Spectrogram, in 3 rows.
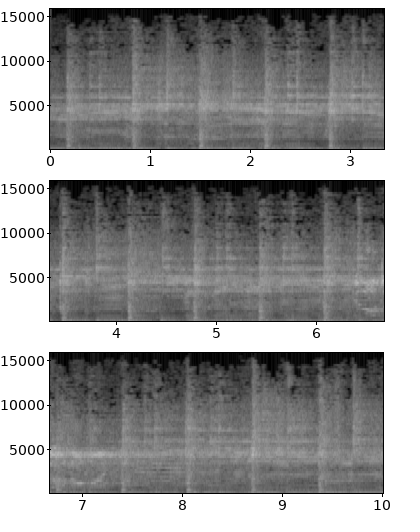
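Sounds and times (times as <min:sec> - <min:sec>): bass line: 0:00.0 - 0:10.0
drum kit beat: 0:00.0 - 0:10.0
guitar: 0:00.0 - 0:10.0.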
